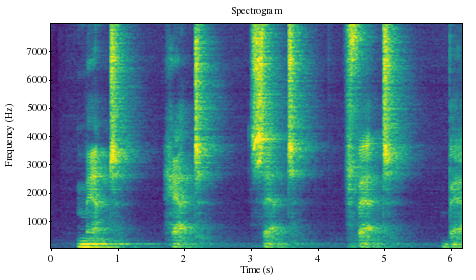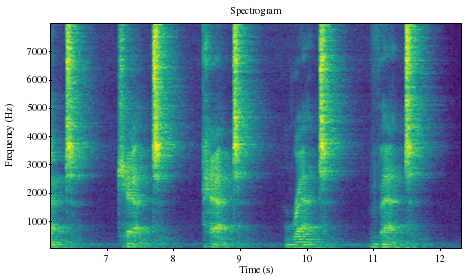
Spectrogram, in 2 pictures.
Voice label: mat hat sat, Harrison 123 Reverberation; Playback of rhyming words recorded in Harrison 123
